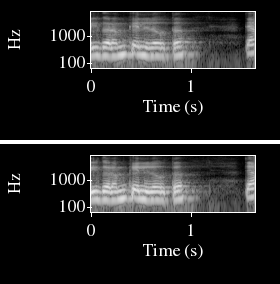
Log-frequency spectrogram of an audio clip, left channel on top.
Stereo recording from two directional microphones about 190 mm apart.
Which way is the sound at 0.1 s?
25° right (ahead or behind).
